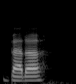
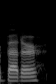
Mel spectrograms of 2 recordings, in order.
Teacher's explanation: Word finally, the ER suffix, that R is going to get dropped on a lot of words. Beta for better is a really common one.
